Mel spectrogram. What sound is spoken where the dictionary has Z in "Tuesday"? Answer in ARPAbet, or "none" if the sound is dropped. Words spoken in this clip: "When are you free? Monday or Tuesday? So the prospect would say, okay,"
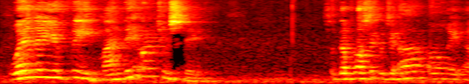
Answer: S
